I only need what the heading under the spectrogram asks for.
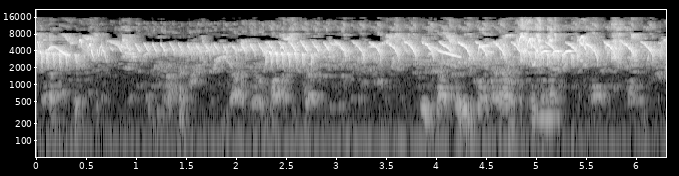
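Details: Song of a yellow-fronted canary kept as a songbird: high rolling trills and thin whistled slurs running on without pause, with soft low sounds in the background.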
